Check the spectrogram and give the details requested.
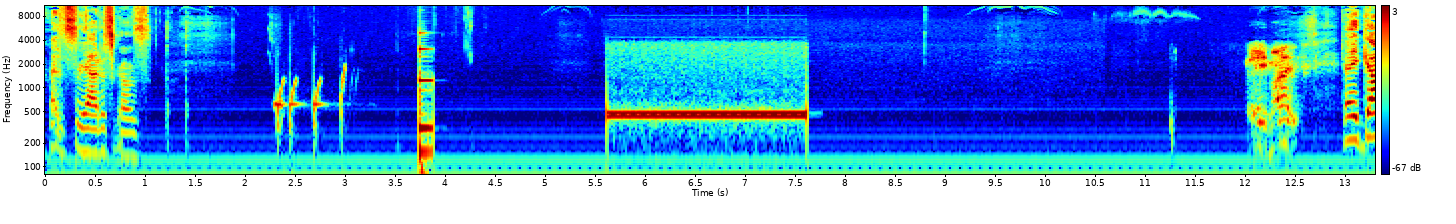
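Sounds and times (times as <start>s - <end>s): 
speech: 0.1s - 1.1s, 13.0s - 13.2s
steady telephone dial tone: 5.6s - 7.6s.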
